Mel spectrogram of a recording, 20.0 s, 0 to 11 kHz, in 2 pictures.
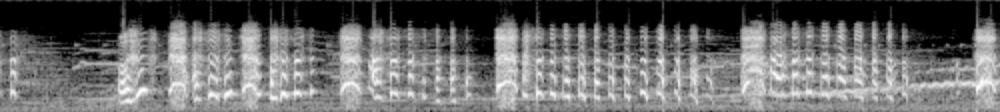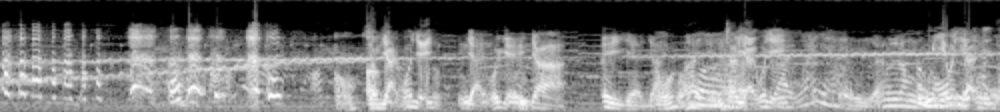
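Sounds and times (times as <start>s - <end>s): low drone: 0.0s - 20.0s
comic film score: 1.0s - 20.0s
woman giggling: 1.2s - 13.2s
tone rising in pitch: 7.2s - 20.0s.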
